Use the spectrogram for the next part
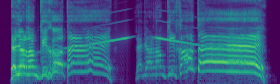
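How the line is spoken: Shouting. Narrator (Spanish): gritaba Sancho

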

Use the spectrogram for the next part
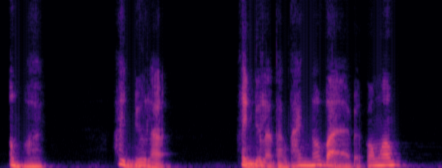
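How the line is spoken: Trembling old woman's voice. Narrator (Vietnamese): bà Hòe run rẩy

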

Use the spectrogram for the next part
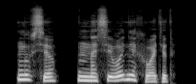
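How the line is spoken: Giggling. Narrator (Russian): хихикнула Лора

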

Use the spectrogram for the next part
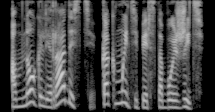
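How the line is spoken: Angry. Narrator (Russian): сердито вымолвила Велимира

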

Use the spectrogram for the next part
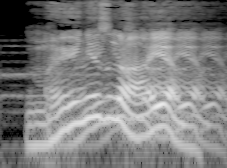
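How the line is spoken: Ghosts moaning in chorus. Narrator (Russian): хором простонали призраки

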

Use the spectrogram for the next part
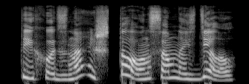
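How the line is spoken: Yelling, interrupting. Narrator (Russian): Завопила, не дав мне договорить

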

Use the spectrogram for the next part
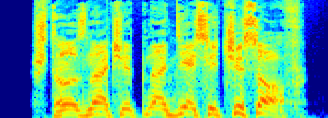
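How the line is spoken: Growled. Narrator (Russian): рыкнул военный

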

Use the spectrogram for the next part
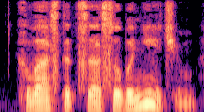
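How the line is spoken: Old man's contented grumble. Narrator (Russian): довольно проворчал старик

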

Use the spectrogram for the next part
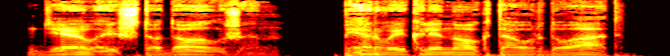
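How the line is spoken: Hoarse, guard leader. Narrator (Russian): хрипло проговорил предводитель стражей

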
